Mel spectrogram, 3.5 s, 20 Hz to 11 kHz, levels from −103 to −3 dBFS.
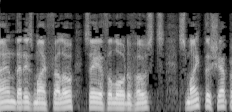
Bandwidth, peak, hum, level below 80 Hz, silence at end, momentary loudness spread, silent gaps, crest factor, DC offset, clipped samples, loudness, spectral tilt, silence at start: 8 kHz; -4 dBFS; none; -58 dBFS; 0 s; 6 LU; none; 16 dB; under 0.1%; under 0.1%; -21 LUFS; -6 dB/octave; 0 s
